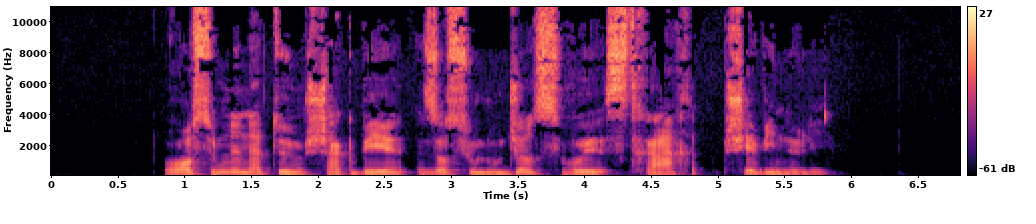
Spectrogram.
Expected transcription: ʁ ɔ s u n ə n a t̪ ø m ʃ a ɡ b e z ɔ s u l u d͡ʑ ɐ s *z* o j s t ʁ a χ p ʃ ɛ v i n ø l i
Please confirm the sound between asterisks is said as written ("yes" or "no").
no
